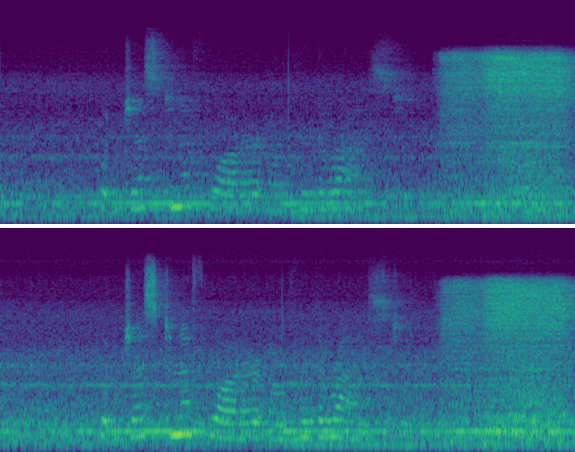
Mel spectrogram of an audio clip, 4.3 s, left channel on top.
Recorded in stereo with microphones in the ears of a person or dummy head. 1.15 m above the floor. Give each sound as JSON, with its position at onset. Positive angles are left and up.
{"t": 0.8, "sound": "a woman speaking", "side_deg": 5, "distance_m": 0.5}
{"t": 3.2, "sound": "an explosion", "side_deg": 60, "distance_m": 3.0}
